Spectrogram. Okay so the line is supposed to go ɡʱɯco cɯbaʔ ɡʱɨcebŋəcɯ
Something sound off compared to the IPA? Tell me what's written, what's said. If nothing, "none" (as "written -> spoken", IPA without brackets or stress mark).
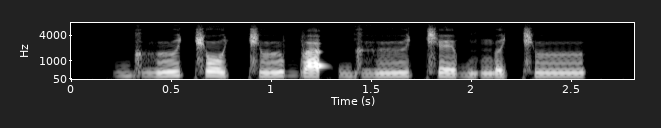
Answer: none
